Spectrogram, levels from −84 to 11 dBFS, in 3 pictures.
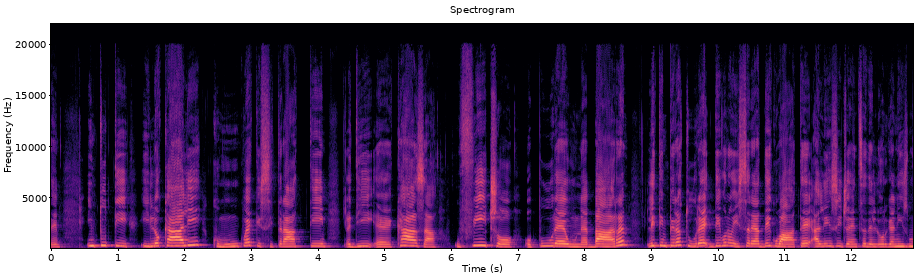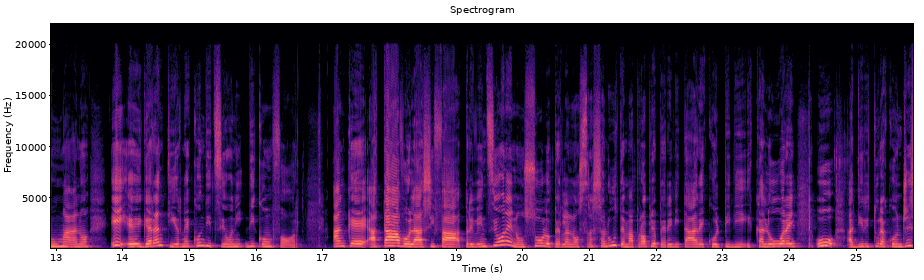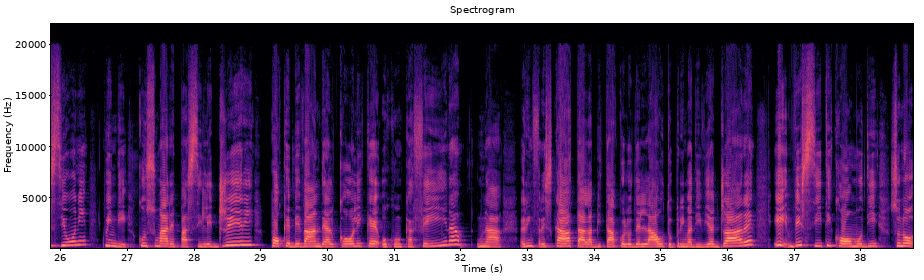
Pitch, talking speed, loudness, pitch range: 240 Hz, 115 wpm, -16 LUFS, 220-275 Hz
